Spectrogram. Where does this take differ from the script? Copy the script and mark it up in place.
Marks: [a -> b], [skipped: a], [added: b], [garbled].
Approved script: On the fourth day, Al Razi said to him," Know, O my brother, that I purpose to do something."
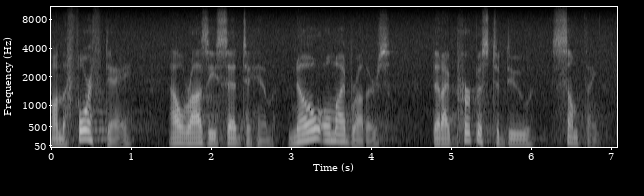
On the fourth day, Al Razi said to him," Know, O my [brother, -> brothers] that I purpose to do something."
